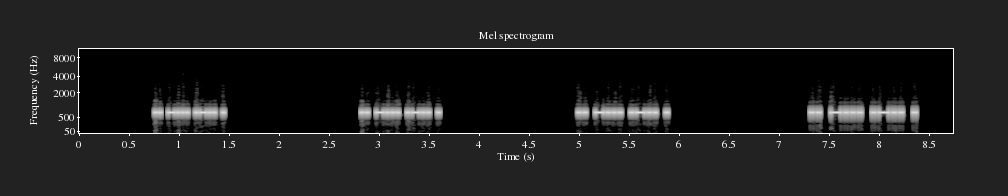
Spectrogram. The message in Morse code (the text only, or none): IBLE IBLE IBLE IBLE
